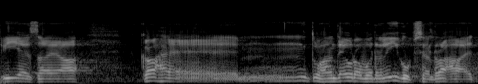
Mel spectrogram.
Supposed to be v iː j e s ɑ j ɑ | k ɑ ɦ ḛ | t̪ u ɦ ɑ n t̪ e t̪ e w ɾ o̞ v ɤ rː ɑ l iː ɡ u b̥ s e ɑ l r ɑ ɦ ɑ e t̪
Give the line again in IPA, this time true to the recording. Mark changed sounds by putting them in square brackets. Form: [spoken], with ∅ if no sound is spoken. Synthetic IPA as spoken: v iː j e s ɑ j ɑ | k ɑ ɦ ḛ | t̪ u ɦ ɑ n [d̪] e [∅] e w ɾ o̞ v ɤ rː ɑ l iː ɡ u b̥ s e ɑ l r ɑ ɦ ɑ e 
